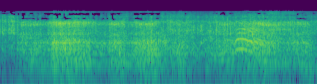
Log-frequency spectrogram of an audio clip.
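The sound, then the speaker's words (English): A car engine turns over and keeps running with a steady, rough rumble, rising briefly near the end while a voice comes through faintly over the noise. “You know, this car doesn't work very well. Start it again.”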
